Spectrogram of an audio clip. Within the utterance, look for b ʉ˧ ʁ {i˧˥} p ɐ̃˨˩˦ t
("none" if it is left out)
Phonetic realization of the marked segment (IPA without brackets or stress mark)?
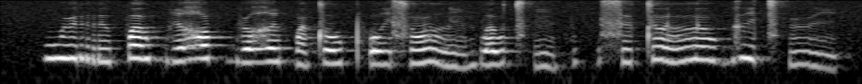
i˧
